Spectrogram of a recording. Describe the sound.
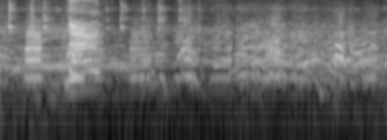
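A dog barks and yips several times in quick, uneven bursts, moderately loud, with a murmur of voices in the background.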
